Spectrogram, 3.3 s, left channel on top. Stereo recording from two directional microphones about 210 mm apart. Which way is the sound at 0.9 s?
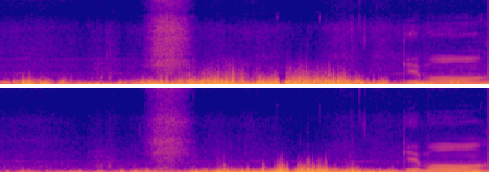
15° right (ahead or behind).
